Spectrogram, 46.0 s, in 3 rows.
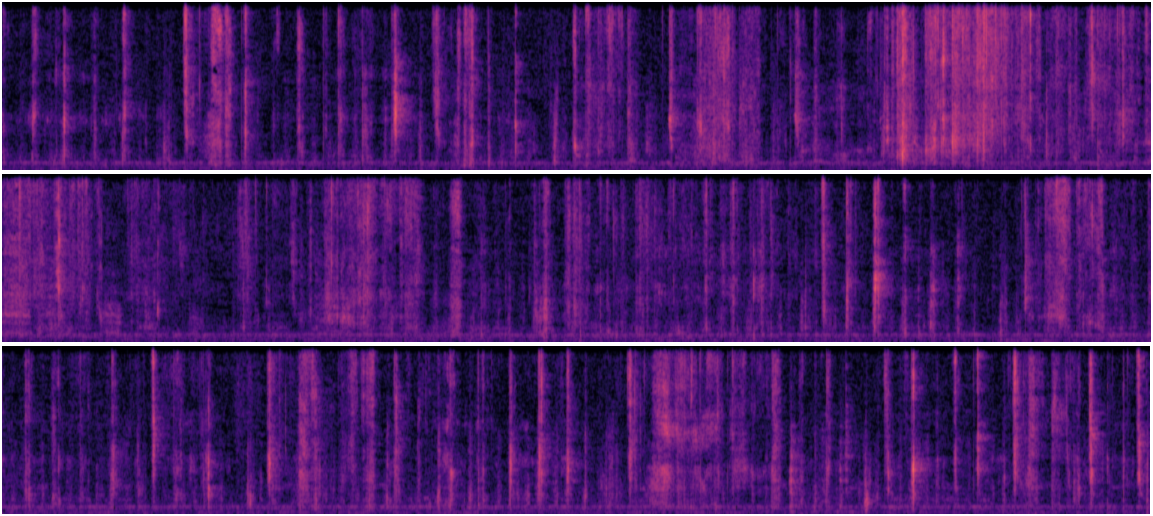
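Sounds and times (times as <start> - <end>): steady low hum: 0.0 - 45.9
wet chewing and biting clicks: 21.7 - 45.9.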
